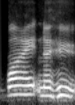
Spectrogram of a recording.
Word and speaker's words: Wenehu: It's pronounced Why no who?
